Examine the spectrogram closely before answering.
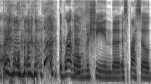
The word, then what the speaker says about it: Breville: I don't know if I'm pronouncing it right. Breville. The Breville. No, it's Breville.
